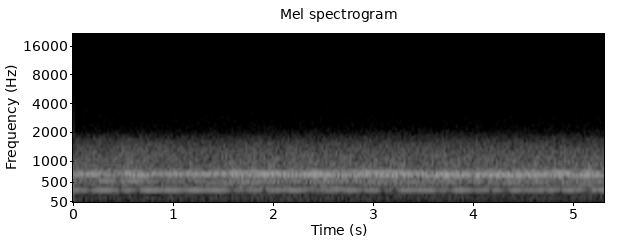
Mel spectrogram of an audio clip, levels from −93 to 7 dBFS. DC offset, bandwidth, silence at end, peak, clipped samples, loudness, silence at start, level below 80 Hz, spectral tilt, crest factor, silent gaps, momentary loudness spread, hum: under 0.1%; 3.7 kHz; 0 s; -26 dBFS; under 0.1%; -39 LUFS; 0 s; -84 dBFS; -7.5 dB/octave; 12 dB; none; 3 LU; none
